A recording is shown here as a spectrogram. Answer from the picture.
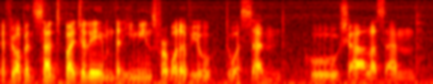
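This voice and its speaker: Over clear background noise, a man does a put-on character voice at a medium pitch and a moderate pace. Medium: actual play. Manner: pompous, formal.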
